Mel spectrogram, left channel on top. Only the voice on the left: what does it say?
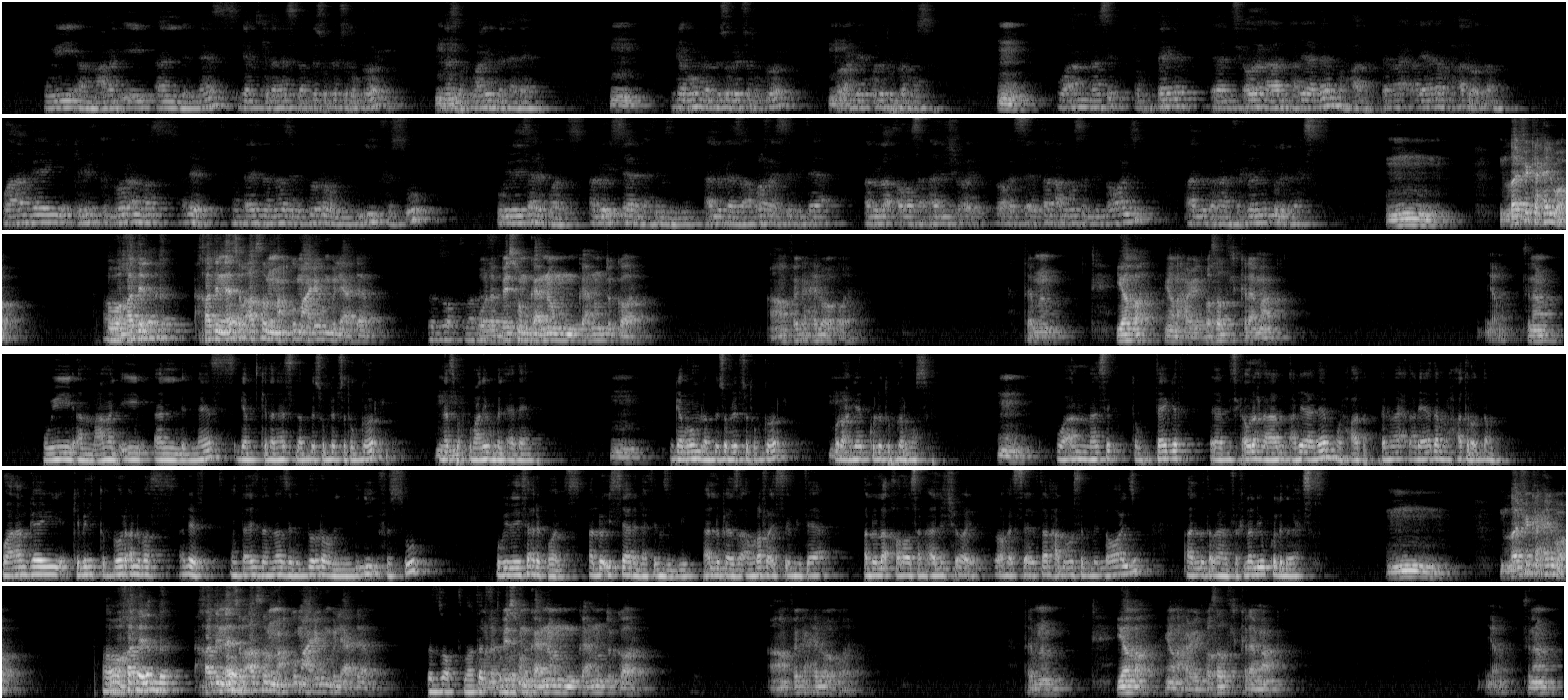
امم
امم
امم
امم
امم والله فكرة حلوة
هو خد
ال...
خد الناس
اللي اصلا محكوم عليهم بالاعدام
ولبسهم
كأنهم كأنهم تجار اه فكرة حلوة والله تمام يلا يلا حبيبي اتبسطت الكلام معاك يلا سلام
